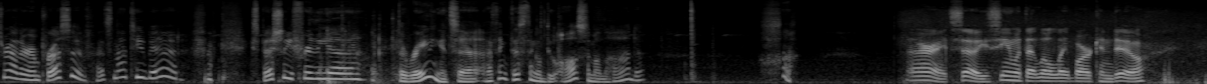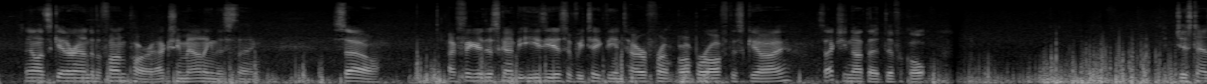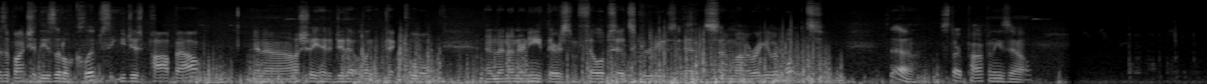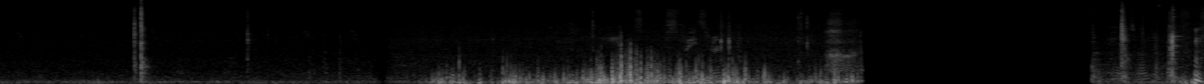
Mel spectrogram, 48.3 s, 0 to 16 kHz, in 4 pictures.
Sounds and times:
Wind noise (microphone): 11.4s - 34.8s, 40.4s - 44.8s, 47.9s - 48.2s.

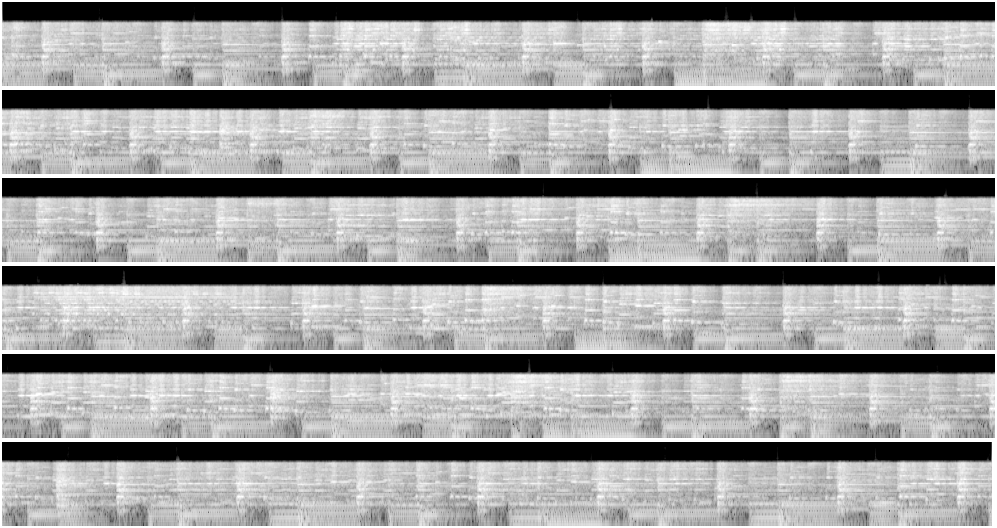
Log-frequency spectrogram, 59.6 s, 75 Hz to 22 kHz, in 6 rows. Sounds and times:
Bass drum: 0.0s - 59.5s
Drum kit: 0.0s - 59.5s.

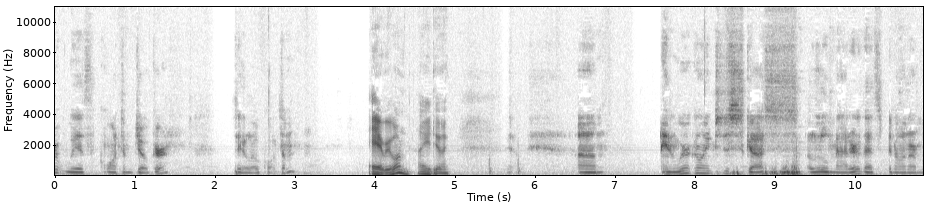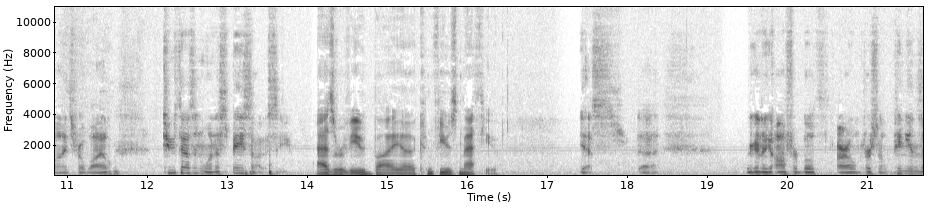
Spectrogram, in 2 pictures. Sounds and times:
Speech: 0.0s - 1.5s, 2.2s - 3.2s, 4.0s - 5.0s, 5.7s - 6.9s, 7.6s - 16.5s, 17.4s - 18.7s, 19.5s - 21.7s.

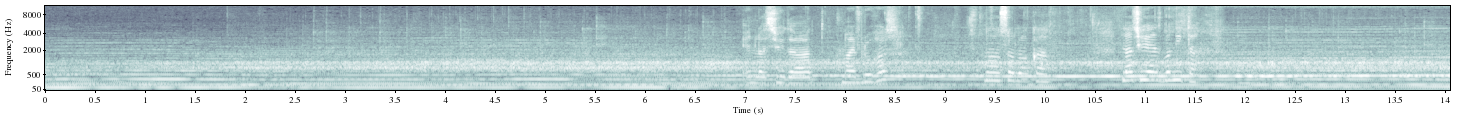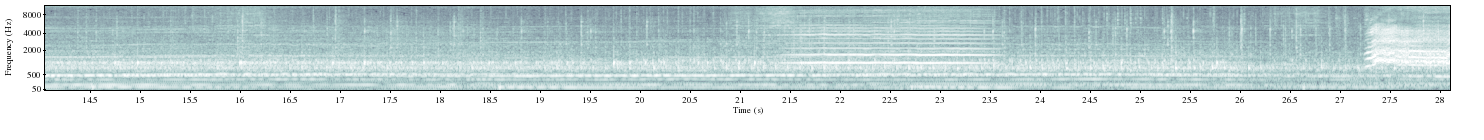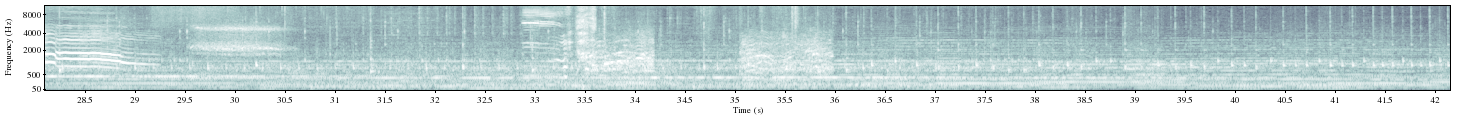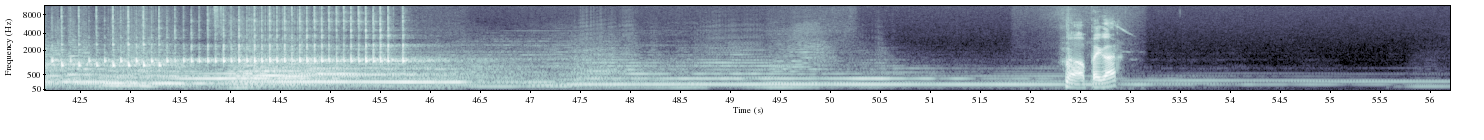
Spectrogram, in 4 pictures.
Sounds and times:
Music: 0.0s - 56.2s.

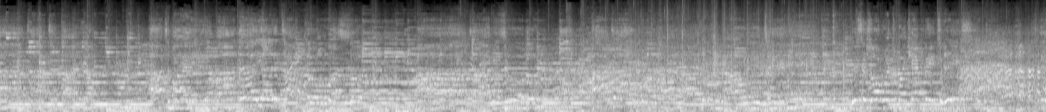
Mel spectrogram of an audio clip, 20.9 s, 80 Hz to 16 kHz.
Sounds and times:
Male singing: 0.0s - 2.3s, 2.9s - 7.6s, 8.2s - 11.0s, 11.8s - 19.5s
Music: 0.0s - 20.9s.

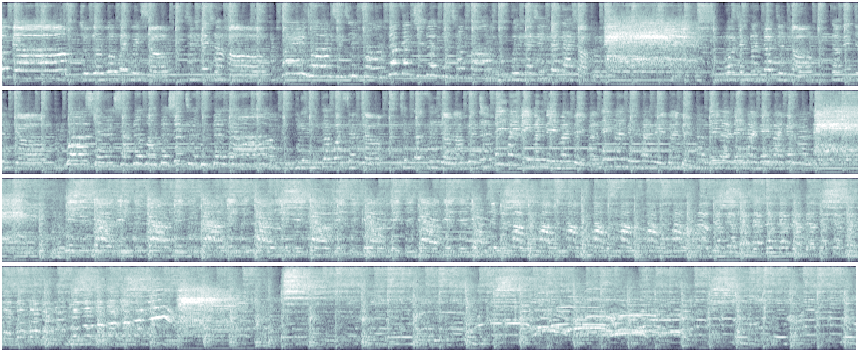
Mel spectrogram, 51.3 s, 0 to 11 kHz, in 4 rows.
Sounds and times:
Music: 0.0s - 51.3s.

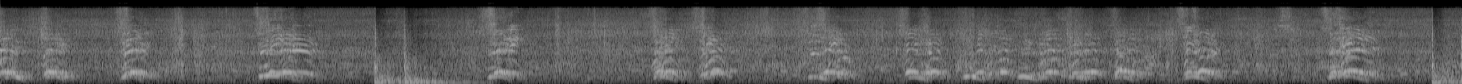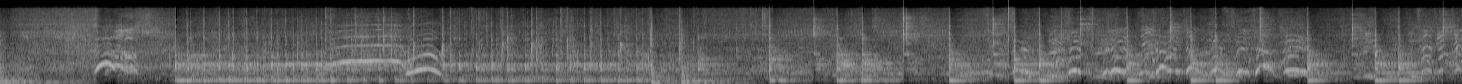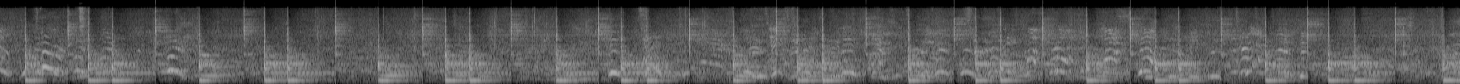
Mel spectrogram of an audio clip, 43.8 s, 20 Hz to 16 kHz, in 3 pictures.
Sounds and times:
Outside, urban or manmade: 0.0s - 43.8s
Music: 16.4s - 43.8s.

